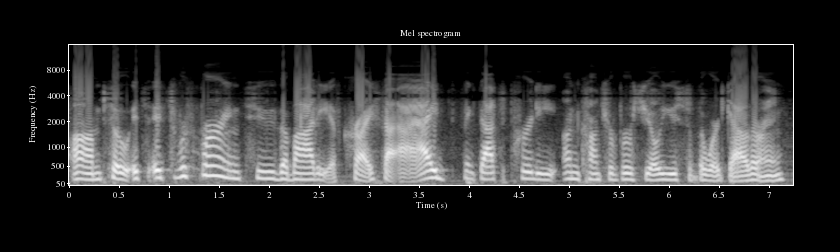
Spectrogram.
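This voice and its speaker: A woman with a fairly low voice, thinking aloud as she answers and often stopping to restart a sentence. The sound is dry and close, with a slightly muffled, lo-fi tone. She talks in a casual podcast-guest manner. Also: animated, moderate pace, few pauses, dry recording. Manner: thoughtful, many restarts and fillers, laughs easily. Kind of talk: casual theological interview.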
